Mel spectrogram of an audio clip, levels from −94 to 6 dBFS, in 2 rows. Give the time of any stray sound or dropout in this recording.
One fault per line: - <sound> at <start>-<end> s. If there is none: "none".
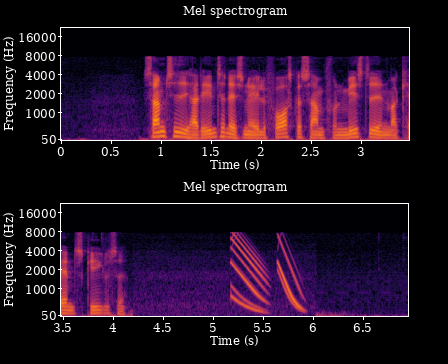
- chirp at 5.2-6.0 s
